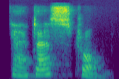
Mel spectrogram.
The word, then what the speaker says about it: catastrophe: Now, first word pronunciation, catastrophe. Catastrophe. Actually, we give heaviness, right? This a sound, the syllable, the second syllable is quite strong. Catastrophe, we say.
